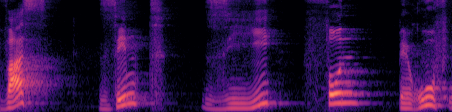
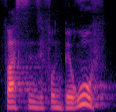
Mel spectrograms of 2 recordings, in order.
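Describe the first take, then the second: First: Slow, word by word with gaps; read-along pacing. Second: Said in the usual way. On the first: Shown as a demonstration. Teacher leads learners reading along, word by word. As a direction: leave space after each word for learners to echo. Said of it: "따라 읽어봅시다". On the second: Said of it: "이렇게 하게 됩니다".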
